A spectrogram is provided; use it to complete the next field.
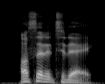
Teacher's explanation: Your voice goes up on the stressed word, and then it just crashes down to the bottom of your range. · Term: the falling pattern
